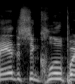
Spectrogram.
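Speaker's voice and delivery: "Klooper" with an L slipped into Cooper; mispronounced name. Retold or imitated. Quoting the funeral director's wrong name, "Klooper" with an added L. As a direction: say Anderson Klooper as a confident misnaming. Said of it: "he called him Anderson Klooper".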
